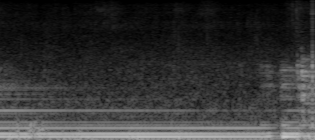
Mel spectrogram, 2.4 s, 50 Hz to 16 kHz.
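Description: An electric bass guitar played through a bass overdrive/DI pedal built on a modified Darkglass B3K circuit: one held note rings steadily and fades slightly.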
